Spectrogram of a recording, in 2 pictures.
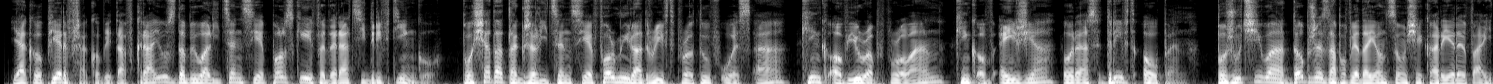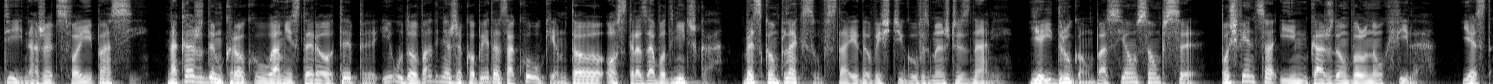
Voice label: polish tv shows; Ein professioneller polnischer Sprecher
